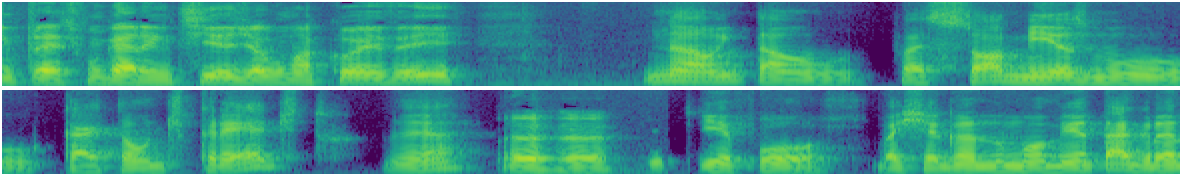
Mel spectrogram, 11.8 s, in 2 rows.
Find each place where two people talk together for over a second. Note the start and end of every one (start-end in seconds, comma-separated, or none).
none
